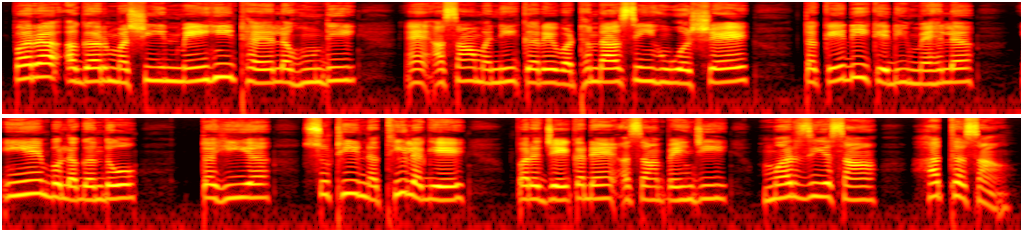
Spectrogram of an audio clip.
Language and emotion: Sindhi, neutral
